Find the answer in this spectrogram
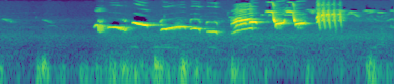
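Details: Common blackbird singing from a rooftop in the early-morning dawn chorus: low fluted, whistled phrases around the middle range give way to a rapid, squeaky high twitter in the second half, with faint low rumbling underneath.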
